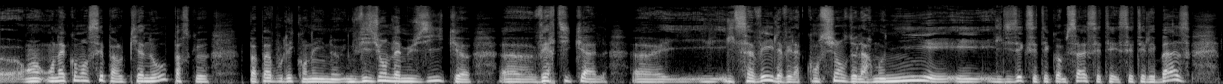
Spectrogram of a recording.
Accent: Nice, Provence-Alpes-Côte d'Azur, France; on a grandi à Nice, et moi je suis le premier né dans cette ville

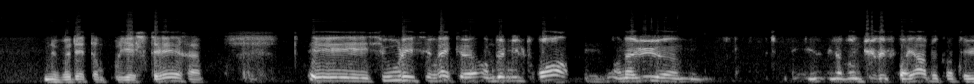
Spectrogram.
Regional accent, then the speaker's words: Corsica, France; forcé de quitter la région, ma région natale, le Cap Corse, suite aux tempêtes 2016

